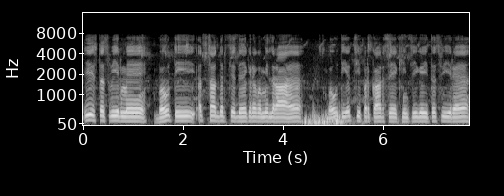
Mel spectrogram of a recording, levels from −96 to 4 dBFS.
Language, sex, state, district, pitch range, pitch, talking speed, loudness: Hindi, male, Rajasthan, Bikaner, 135-145 Hz, 140 Hz, 165 wpm, -16 LUFS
